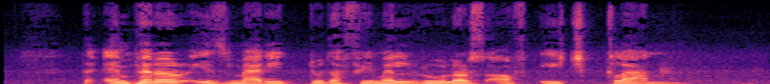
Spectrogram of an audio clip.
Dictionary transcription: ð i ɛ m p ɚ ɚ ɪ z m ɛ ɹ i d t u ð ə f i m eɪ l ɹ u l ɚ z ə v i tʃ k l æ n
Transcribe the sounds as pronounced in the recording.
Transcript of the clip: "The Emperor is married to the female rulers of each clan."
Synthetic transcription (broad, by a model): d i ɛ m p ɚ ɚ ɪ z m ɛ ɹ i d t u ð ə f i m eɪ l ɹ u l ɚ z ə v i tʃ k l æ n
